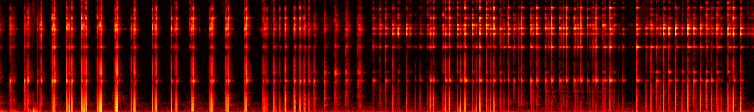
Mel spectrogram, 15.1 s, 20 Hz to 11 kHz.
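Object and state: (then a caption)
Ceramic tile. A single thin, flat, solid white ceramic tile, roughly 20-30 cm across, is held in both hands above a wooden table and tapped with the fingertips while being turned between vertical and angled positions. Other tiles lie untouched on the table. It gives bright, dry clinks with almost no ring, slow and evenly spaced at first, then breaking into quicker, denser rhythmic tapping that continues to the end.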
